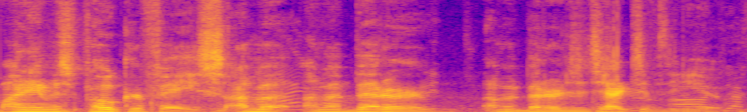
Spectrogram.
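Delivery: put-on damaged, rough voice. In a group scene, a character introduces himself: Poker Face's smoker-damaged voice. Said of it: "I smoked a lot in my youth. It messed up my throat".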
